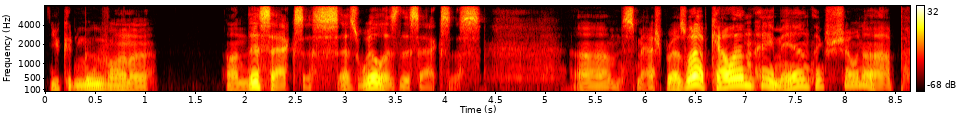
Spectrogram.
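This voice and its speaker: Pitched in the medium range, a man is talking. His speed is moderate. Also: dry, close sound with no echo. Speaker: video game streamer. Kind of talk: casual chat. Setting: live stream. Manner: soft-spoken.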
